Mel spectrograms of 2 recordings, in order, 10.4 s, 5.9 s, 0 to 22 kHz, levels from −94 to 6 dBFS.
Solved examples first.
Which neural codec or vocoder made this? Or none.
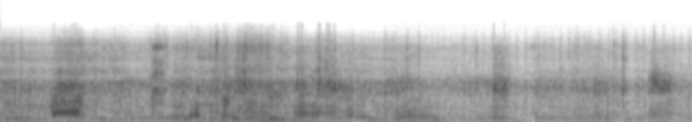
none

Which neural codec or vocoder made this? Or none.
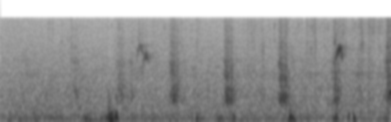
none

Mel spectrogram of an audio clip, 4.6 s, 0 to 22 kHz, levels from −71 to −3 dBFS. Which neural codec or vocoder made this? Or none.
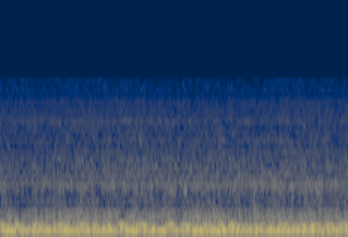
vocoder, HiFi-GAN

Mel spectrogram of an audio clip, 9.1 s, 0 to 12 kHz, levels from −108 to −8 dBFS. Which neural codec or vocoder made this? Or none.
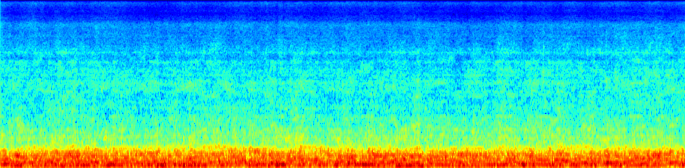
codec, SNAC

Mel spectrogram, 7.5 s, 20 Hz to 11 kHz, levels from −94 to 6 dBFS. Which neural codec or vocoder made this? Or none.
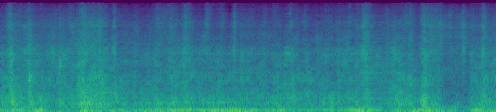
vocoder, WaveNeXt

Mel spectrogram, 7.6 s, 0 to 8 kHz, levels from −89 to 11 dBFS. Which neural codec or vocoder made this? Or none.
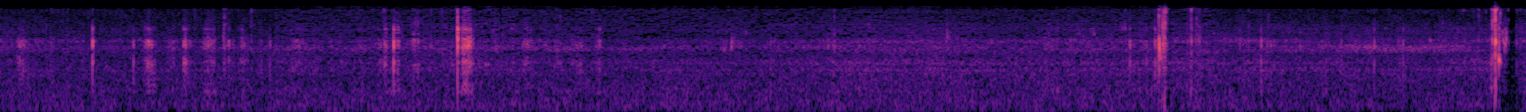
none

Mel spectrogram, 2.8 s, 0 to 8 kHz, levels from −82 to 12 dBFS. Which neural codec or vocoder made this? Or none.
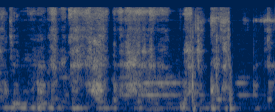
none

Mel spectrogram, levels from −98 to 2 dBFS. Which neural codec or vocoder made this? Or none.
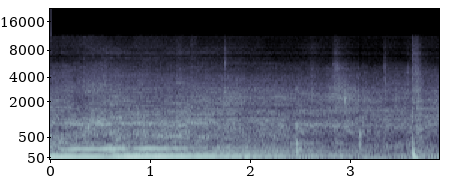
codec, SNAC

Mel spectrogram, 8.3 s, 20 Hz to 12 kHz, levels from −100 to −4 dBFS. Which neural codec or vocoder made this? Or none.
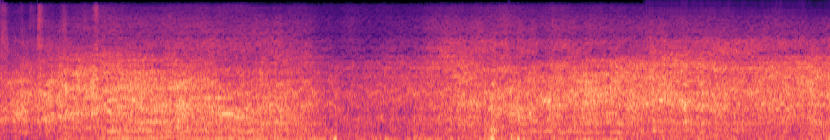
codec, SNAC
